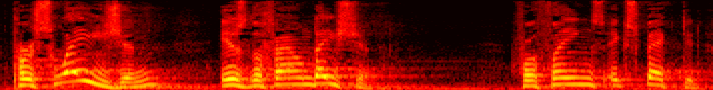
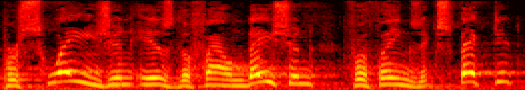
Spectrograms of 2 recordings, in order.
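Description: First: It is spoken slowly. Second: It is spoken at a normal pace.

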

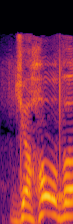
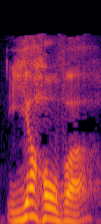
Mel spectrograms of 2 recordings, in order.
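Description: First: The name begins with a J sound. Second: The name begins with a Y sound.

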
